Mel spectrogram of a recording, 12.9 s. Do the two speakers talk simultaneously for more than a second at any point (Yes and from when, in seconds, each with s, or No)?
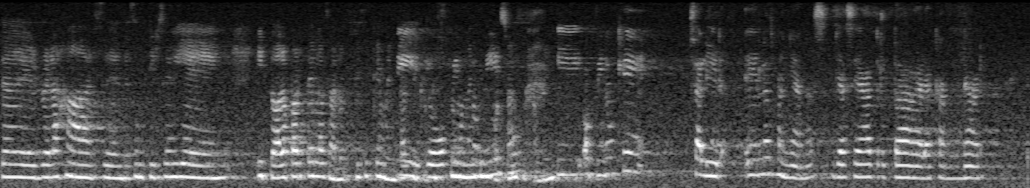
Yes, from 5.0 s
